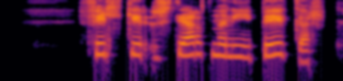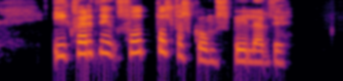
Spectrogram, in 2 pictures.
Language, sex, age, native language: Icelandic, female, 30-39, Icelandic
